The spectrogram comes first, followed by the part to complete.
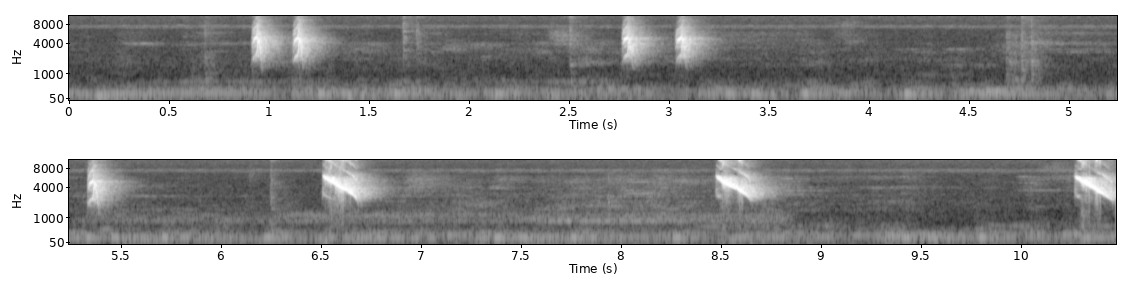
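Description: A female prenjak lumut (ciang) songbird calls for her separated mate. She gives sharp, very short high chips, first in two quick pairs, then a single one, followed by two slightly longer calls that sweep downward in pitch.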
